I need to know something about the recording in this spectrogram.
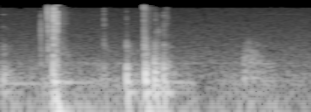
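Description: A few separate computer keyboard key presses, about five short clicks, the clearest two about half a second apart near the start and around one second in.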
